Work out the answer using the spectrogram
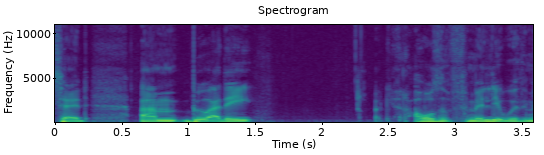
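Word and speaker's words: Bouaddi: I want to make sure I'm pronouncing this right. Is it? I'll Google translated this here. Eyal Buadi. Buadi, that's it.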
